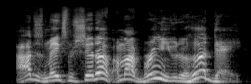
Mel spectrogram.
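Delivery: normal talking voice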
